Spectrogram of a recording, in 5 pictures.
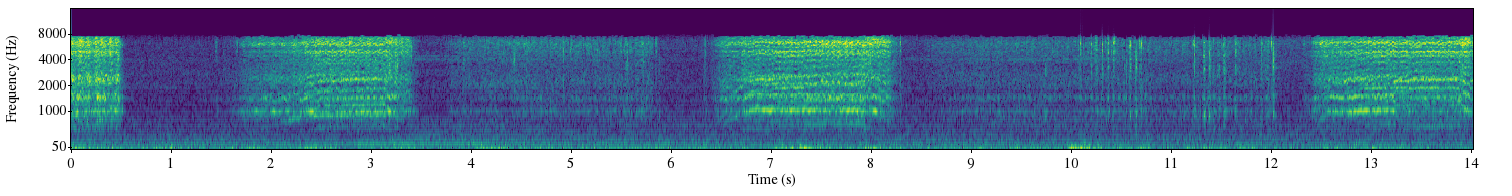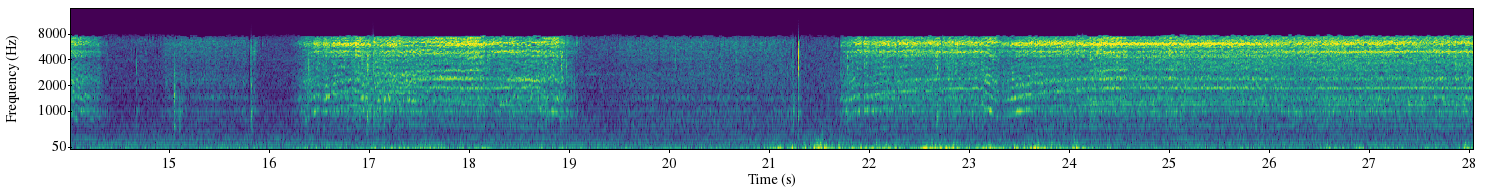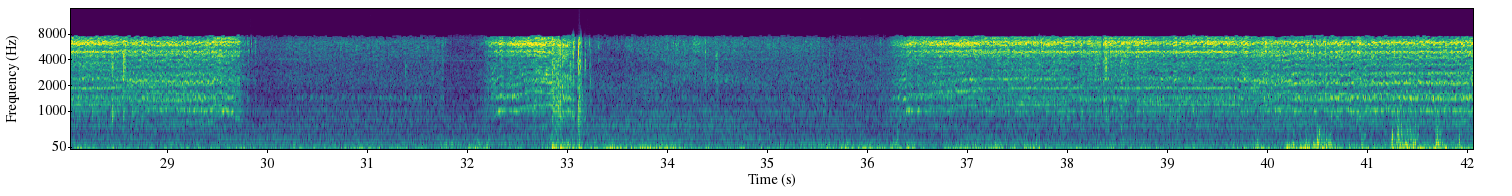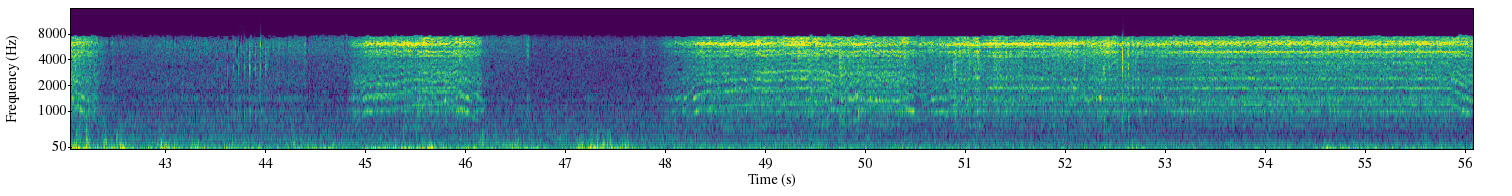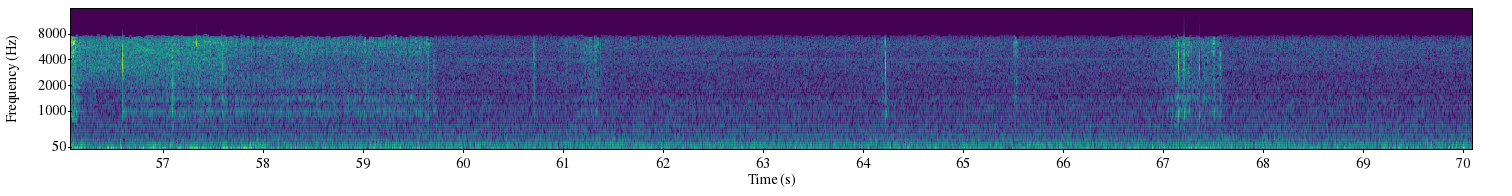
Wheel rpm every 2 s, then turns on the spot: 60, 80, 30, 90, 40, 30, 100, 30, 110, 80, 40, 140, 160, 160, 140, 20, 60, 20, 110, 160, 160, 50, 70, 20, 110, 140, 160, 160, 40, 30, 0, 0, 0, 10, 0.
4-6 8-12 14-16 18-20 30-32 34-36 42-44 46-48 56-60 66-68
